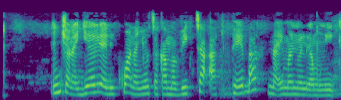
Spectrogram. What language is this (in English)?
Swahili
